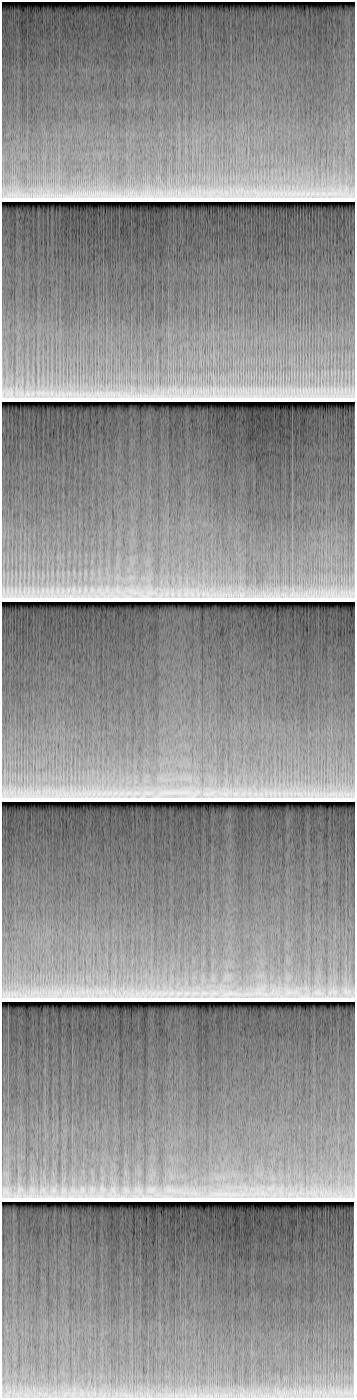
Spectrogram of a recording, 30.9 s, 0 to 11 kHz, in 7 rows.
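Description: KTM 450 SMR supermoto's single-cylinder four-stroke engine revving hard, recorded close up by a helmet camera: the pitch climbs through the gears and falls sharply about three times when the throttle is shut off.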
